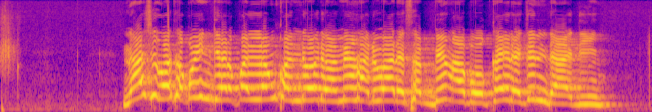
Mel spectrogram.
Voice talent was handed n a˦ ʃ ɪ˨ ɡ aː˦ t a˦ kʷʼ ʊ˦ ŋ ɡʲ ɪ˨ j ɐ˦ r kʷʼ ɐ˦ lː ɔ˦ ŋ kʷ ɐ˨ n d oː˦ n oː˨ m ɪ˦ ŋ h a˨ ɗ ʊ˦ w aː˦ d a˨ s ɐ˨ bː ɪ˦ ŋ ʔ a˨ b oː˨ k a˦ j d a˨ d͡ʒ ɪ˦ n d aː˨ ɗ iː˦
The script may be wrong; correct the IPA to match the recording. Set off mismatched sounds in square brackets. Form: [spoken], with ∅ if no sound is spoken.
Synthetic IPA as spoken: n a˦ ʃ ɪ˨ ɡ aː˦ t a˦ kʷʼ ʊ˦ ŋ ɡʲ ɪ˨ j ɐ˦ r kʷʼ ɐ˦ lː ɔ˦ ŋ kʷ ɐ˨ n d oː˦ [d] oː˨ m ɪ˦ ŋ h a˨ ɗ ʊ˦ w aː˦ d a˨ s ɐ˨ bː ɪ˦ ŋ ʔ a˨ b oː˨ k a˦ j d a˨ d͡ʒ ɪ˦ n d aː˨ ɗ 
